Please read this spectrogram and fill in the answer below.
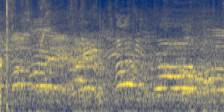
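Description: Arena crowd noise with indistinct shouted voices from around the ring, and a single sharp thump right at the start.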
